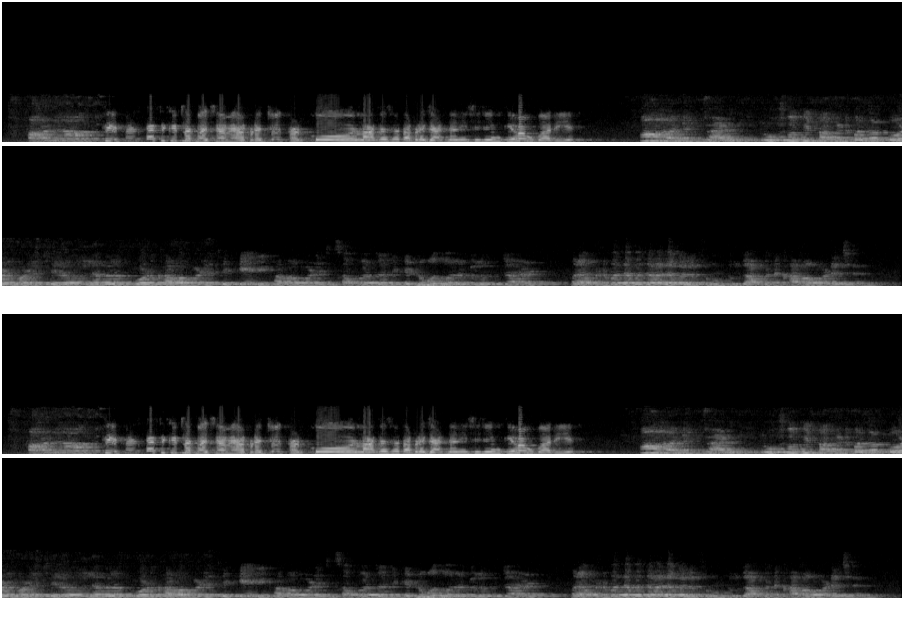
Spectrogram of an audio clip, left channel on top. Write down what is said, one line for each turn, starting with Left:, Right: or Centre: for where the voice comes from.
Centre: હા અને આ
Right: તડકા થી કેટલા બચાવ આપડે જો તડકો લાગે છે તો આપડે જાાડના નીચે જેમ કેવા ઉઊભા રએ
Centre: હા અને જાડ વૃક્ષો થી તો આપણને બધા ફળ મળે છે અલગ અલગ ફળ ખાવા મળે છે, કેરી ખાવા મળે છે, સફરજને કેટલું બધું અલગ અલગ ઝાડ પણ આપણને બધા બધા અલગ અલગ ફ્રૂટ તો આપણને ખાવા મળે છે.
